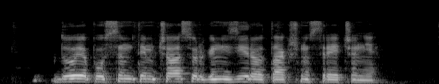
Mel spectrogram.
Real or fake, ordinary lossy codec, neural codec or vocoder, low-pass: real; none; none; none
